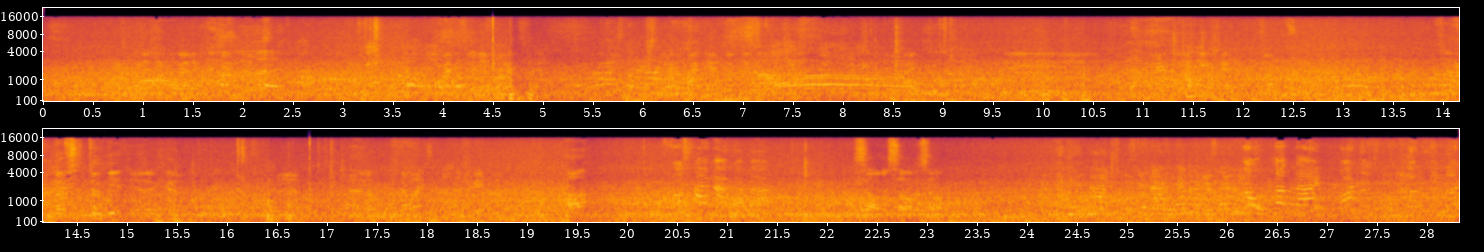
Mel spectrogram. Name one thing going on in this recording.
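A funicular car rumbles steadily along its rails.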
